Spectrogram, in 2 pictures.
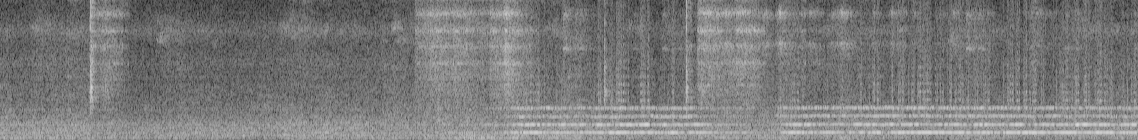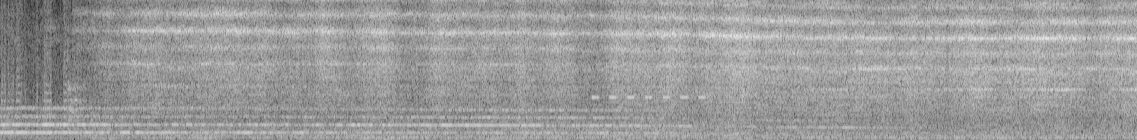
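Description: A train rumbles steadily along the rails through a tunnel.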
